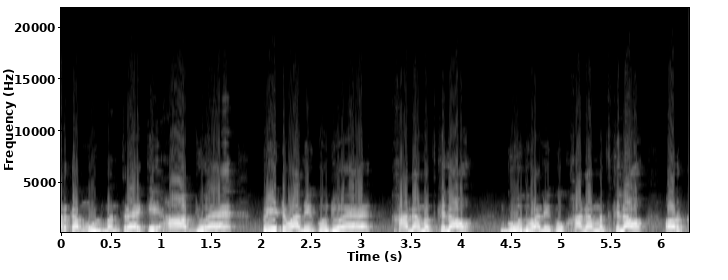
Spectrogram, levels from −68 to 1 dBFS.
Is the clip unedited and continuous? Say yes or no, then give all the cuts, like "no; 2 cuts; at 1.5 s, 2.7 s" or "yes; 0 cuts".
yes; 0 cuts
